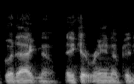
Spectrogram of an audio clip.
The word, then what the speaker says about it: Guadagno: Guadagno is how you say it in English.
